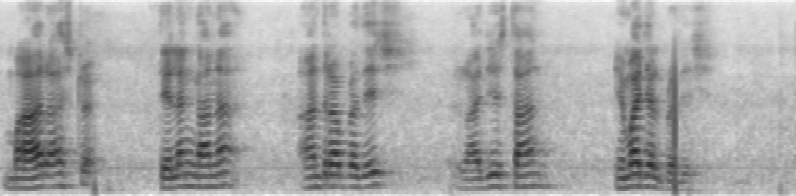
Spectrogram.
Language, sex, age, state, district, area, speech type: Sindhi, male, 60+, Rajasthan, Ajmer, urban, spontaneous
